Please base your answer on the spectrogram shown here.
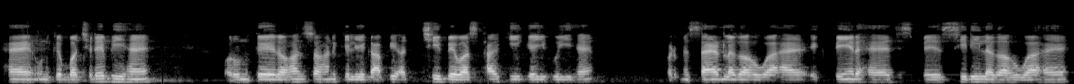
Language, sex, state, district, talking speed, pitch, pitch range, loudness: Hindi, male, Bihar, Muzaffarpur, 180 wpm, 115 Hz, 115-120 Hz, -17 LUFS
